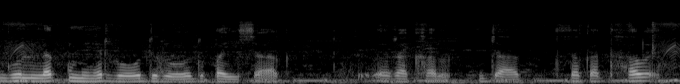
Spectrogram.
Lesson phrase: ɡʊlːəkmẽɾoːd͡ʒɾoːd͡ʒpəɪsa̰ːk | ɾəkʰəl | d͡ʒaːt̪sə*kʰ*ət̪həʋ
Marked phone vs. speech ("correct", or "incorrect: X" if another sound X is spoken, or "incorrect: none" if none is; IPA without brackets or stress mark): incorrect: k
